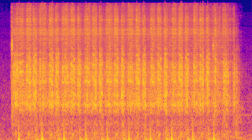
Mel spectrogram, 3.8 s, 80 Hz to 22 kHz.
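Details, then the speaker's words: Kawasaki EN450 bobber cranking with throttle open and power on: starter turns about three beats a second with weak, uneven compression pulses and no firing; low compression, owner suspects pistons on the left-hand side. "even worse all right so that might well be pistons on the left-hand side"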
